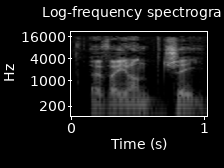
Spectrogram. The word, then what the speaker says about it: Violent J: Violent J, d'ailleurs. C'est un J. Ça se prononce J en anglais.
